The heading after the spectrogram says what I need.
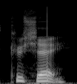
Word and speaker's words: couché: Pantone 448 C opaque cuche is that how it's pronounced I don't know Casey c u c h e with a little over the E coo cooche coche says Casey we have a livein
